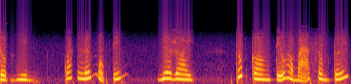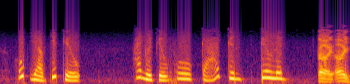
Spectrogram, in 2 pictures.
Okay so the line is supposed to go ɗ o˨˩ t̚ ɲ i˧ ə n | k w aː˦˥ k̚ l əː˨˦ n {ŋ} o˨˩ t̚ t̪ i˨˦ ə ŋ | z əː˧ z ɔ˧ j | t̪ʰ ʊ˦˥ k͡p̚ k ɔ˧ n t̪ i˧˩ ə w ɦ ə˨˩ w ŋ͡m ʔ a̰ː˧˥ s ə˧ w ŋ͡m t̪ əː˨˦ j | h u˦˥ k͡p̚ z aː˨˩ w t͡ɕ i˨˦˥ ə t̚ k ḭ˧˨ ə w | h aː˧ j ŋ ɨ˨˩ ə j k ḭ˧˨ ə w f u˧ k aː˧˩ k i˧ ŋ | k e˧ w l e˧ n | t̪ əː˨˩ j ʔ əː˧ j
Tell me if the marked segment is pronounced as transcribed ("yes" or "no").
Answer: no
